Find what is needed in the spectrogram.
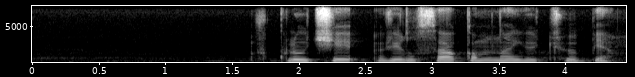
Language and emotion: Russian, neutral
